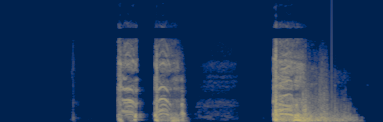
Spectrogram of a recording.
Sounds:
Cough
